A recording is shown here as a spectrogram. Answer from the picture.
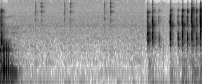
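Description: Typing on a computer keyboard: a few scattered faint keystrokes, then a quick run of keystrokes near the end.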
